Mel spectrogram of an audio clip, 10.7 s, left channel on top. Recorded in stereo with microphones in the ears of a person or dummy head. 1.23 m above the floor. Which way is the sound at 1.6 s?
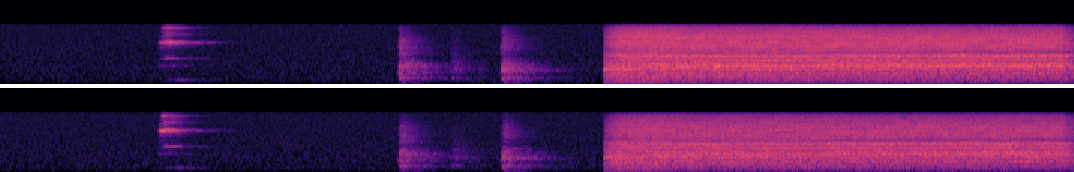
40° right (ahead or behind).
